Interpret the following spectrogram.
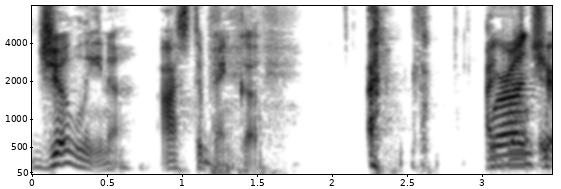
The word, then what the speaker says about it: Jelena: She played someone named Helena Ostapenko, or it might be pronounced Jelena Ostapenko.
